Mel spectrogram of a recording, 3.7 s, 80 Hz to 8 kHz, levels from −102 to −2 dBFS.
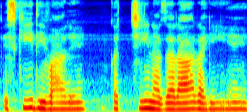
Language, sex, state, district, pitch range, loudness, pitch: Hindi, female, Madhya Pradesh, Bhopal, 170-180 Hz, -15 LUFS, 175 Hz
